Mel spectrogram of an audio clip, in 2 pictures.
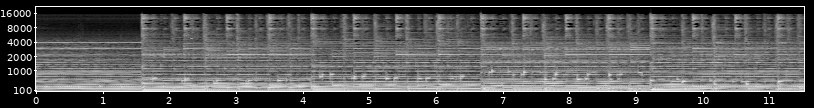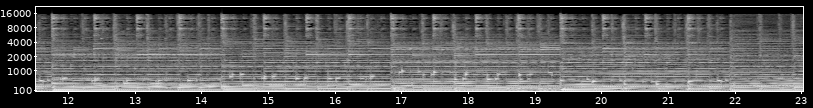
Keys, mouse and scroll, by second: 0.0 alt+middle click, 0.1 alt+click, 0.2 f, 0.5 click, 0.7 ctrl+z, 1.4 right click, 2.0 f, 2.2 alt+click, 2.4 f, 2.7 click, 2.8 ctrl+z, 2.8 f, 3.0 click, 3.2 ctrl+z, 4.2 alt+click, 4.5 alt+middle click, 4.7 click, 5.3 ctrl+z, 5.8 right click, 6.0 alt+click, 6.7 alt+right click, 6.9-13.5 drag, 13.5 alt+right click, 13.6-14.8 alt+drag, 14.8 alt+right click, 15.1 alt+click, 15.9 alt+right click, 16.1 alt+click, 16.2 alt+middle click, 16.6 click, 16.9 ctrl+z, 17.2 right click, 17.9 f, 18.5-22.4 drag, 22.4 alt+middle click, 22.5-23.0 alt+drag.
